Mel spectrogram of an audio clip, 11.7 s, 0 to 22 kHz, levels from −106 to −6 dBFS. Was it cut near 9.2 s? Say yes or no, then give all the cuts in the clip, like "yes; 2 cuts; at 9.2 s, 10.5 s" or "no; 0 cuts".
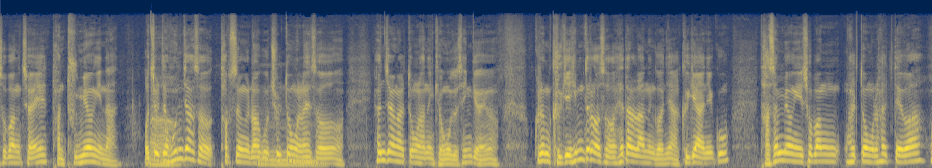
no; 0 cuts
